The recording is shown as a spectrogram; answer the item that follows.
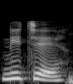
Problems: none marked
